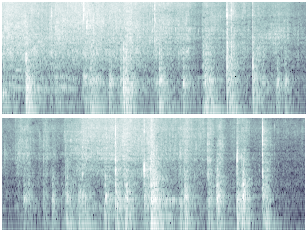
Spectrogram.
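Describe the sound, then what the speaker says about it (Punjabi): A tadka tempering sizzles and spits as it is stirred into saag, with loud crackling frying in bursts and scraping stirs, some water running briefly, and no talking. "ਲਓ ਜੀ ਤੜਕਾ ਆਪਣਾ ਲੱਗ ਗਿਆ"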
